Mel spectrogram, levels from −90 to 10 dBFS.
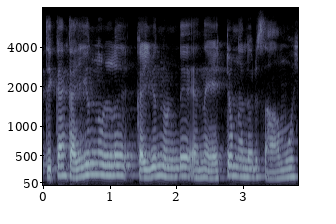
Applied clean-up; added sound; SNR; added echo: none; none; none; none.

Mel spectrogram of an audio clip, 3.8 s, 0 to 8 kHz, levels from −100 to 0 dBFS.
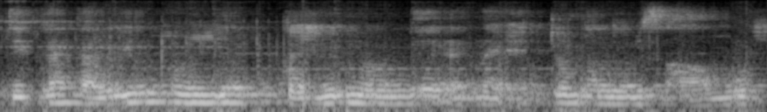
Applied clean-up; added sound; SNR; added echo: neural separator model SepFormer DNS4.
